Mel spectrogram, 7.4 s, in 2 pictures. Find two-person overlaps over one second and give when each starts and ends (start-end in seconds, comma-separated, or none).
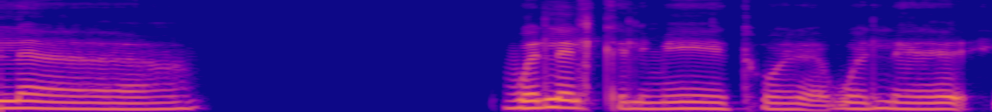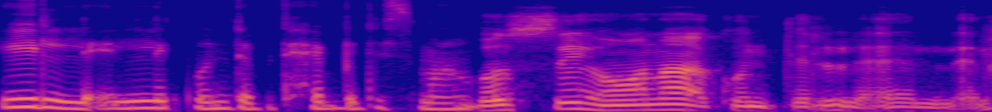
none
